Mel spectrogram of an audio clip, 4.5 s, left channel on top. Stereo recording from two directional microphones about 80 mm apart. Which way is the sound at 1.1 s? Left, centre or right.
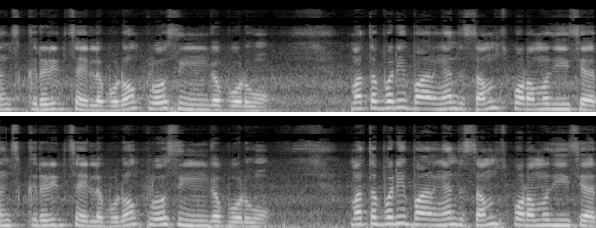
Right.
